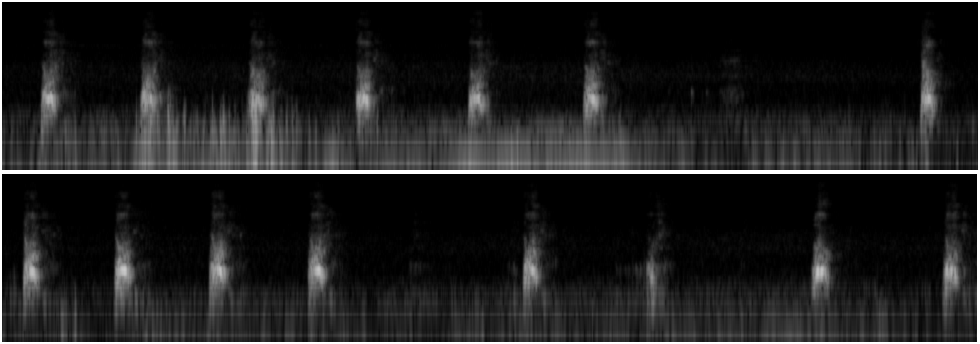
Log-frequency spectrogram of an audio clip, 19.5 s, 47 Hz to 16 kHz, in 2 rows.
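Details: An 18-month-old Staffordshire Bull Terrier barking warily at a balloon; a series of short, single barks, irregularly spaced about once a second with a pause midway, plus a brief rustling thump early on.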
